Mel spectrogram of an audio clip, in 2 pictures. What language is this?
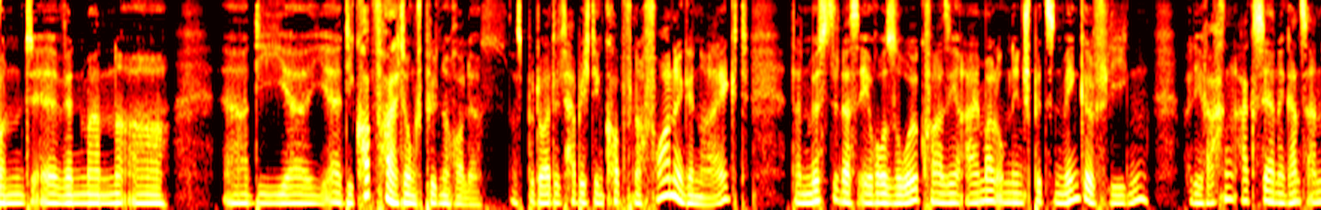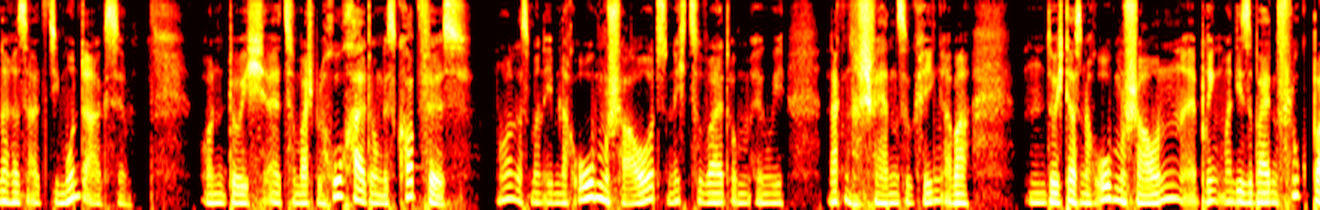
German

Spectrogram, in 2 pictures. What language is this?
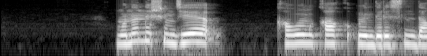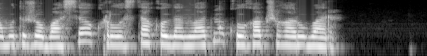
Kazakh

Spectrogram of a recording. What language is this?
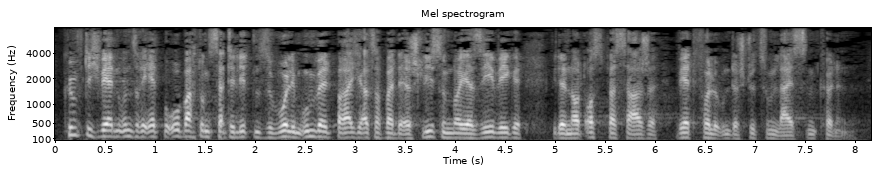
German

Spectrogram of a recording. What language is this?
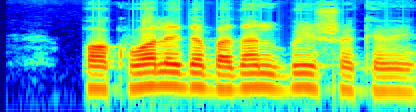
Pashto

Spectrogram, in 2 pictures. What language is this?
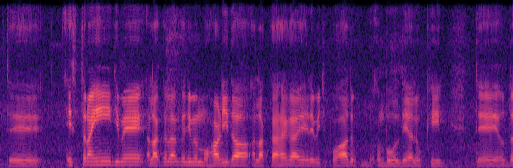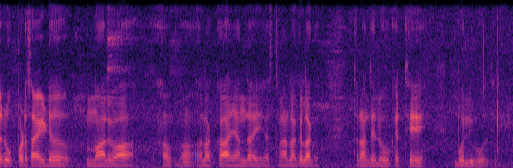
Punjabi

